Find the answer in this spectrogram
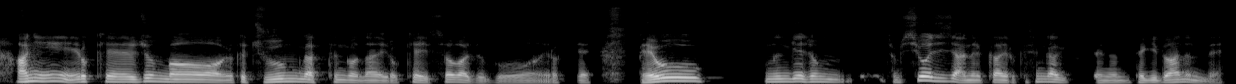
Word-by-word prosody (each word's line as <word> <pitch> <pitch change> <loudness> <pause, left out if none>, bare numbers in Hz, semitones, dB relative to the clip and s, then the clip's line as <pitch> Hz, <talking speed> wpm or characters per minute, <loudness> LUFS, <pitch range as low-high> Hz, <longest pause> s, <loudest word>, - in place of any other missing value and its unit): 아니 135 +4 +5 0.2
이렇게 130 +4 0 0.2
요즘 135 +3 -1
뭐 115 -4 +4
이렇게 100 0 -3
줌 130 +4 -1
같은 110 -1 -1
거나 95 -2 -2
이렇게 85 +1 -3
있어 110 +6 -2
가지고 85 -3 -5
이렇게 85 +1 -9 0.5
'배우는 155 0 +3
게 135 -2 +1
좀, 120 -3 -4 0.4
좀 105 - -13
쉬워지지 150 - +3
않을까?' 100 +1 -2
이렇게 100 +2 -6
생각이 120 -2 -2 0.3
되는 90 0 -7
되기도 100 +1 0
하는데. 90 -10 -5
110 Hz, 260 characters per minute, -23 LUFS, 95-130 Hz, 0.5 s, 아니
